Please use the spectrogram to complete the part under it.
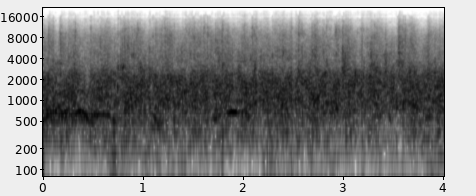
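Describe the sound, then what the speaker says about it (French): Audience applauding at a hidden-camera prank reveal, dense continuous clapping from a crowd, loud and close throughout. "On vient applaudir"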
